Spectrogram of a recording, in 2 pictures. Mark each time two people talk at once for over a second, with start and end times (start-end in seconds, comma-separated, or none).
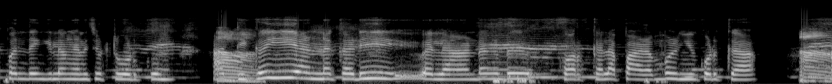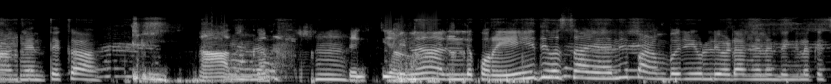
none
